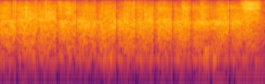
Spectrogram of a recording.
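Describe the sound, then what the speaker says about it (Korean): A church congregation bursts into sustained applause during a Sunday worship service, a dense, steady clatter of many hands clapping together for several seconds, loud and close with no talking over it. "감사와 영광의 박수를 하나님 앞에"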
